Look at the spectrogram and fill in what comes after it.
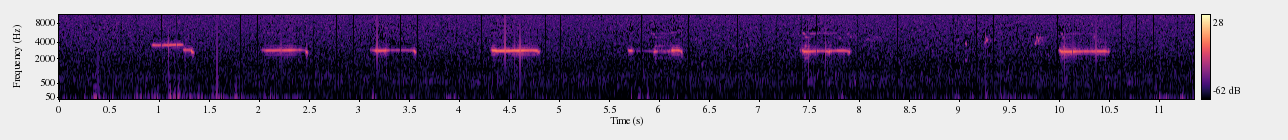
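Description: A bird calling: a series of seven short, high whistled notes on a steady pitch, roughly one every second or so with a longer gap near the end. The first note slides down in pitch, and the loudest comes about four and a half seconds in.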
